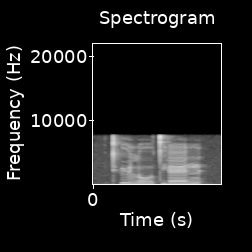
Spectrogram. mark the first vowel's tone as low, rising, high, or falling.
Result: falling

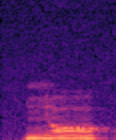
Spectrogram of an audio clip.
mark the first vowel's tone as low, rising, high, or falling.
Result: high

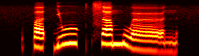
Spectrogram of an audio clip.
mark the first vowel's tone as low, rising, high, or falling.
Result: low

